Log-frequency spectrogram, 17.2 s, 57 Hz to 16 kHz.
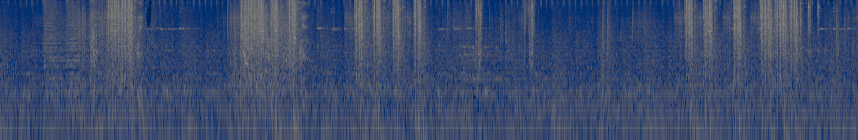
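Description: Near-constant gunfire from guards crackles in the video game GoldenEye 007: Reloaded, loud overlapping volleys and bursts going on throughout.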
